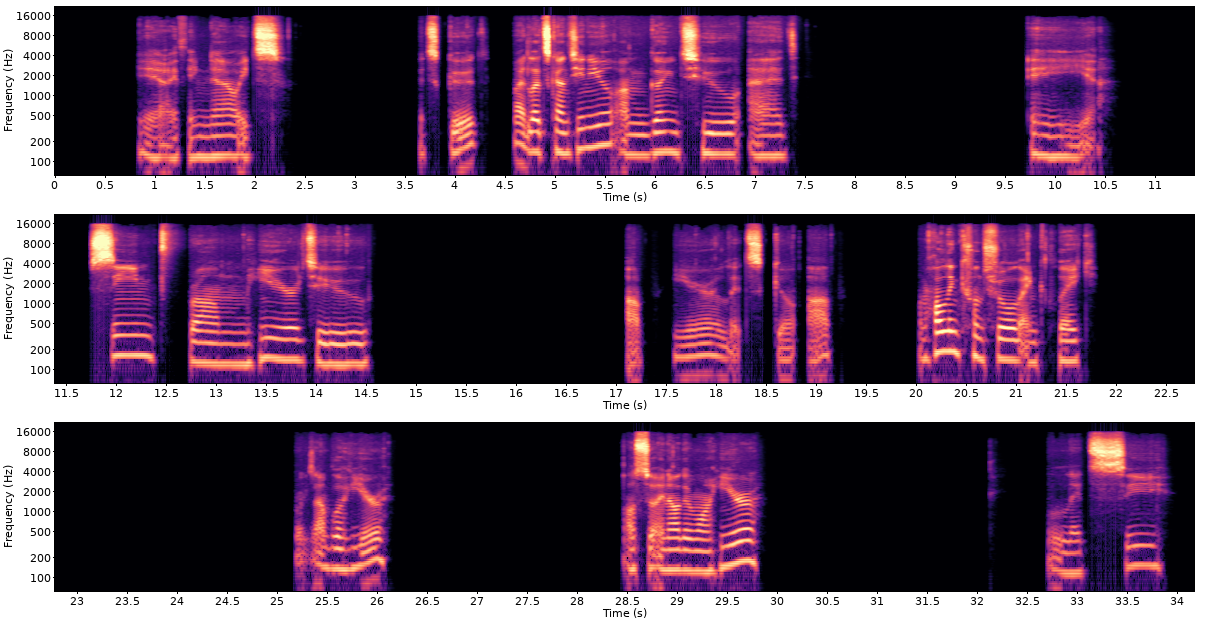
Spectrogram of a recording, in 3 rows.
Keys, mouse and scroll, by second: 0.9 click, 1.7 g, 2.6 scroll down 2, 3.3-3.9 scroll down 3, 3.9 middle click, 4.3-5.1 scroll up 5, 4.5 Tab, 4.5 z, 5.1 middle click, 6.9 2, 7.5 click, 8.9-13.4 middle drag, 14.3 ctrl+click, 15.8 ctrl+click, 16.5 scroll down 1, 16.8 shift+middle click, 17.1 middle click, 18.0 scroll up 1, 18.3 shift+middle click, 18.8 middle click, 20.3 ctrl+click, 21.9 ctrl+click, 22.4-22.8 scroll down 2, 22.7 shift+middle click, 23.2 middle click, 25.0 ctrl+click, 25.5 scroll down 1, 25.8 middle click, 26.6 q, 27.5 middle click, 28.2 scroll down 2, 28.4 shift+middle click, 29.1-29.4 scroll up 3, 29.5-31.2 shift+middle drag, 31.4 middle click, 31.9 shift+middle click, 32.5 middle click, 33.2 click, 33.9 KP_Decimal.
